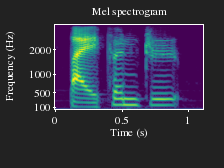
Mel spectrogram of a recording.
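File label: "baifenzhi" Chinese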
